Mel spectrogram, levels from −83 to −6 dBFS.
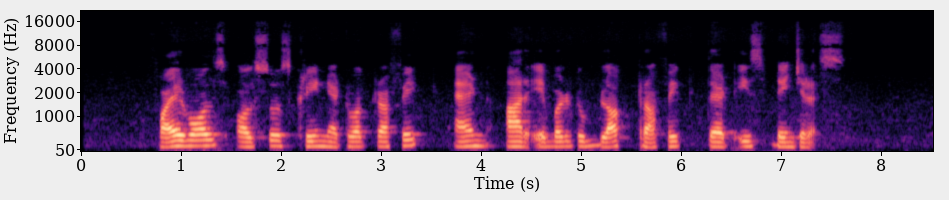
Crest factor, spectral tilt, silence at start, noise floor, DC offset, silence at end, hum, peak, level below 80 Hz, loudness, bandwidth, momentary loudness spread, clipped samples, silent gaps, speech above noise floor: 18 dB; -7 dB/octave; 0.8 s; -59 dBFS; under 0.1%; 0.95 s; none; -2 dBFS; -58 dBFS; -20 LUFS; 14.5 kHz; 10 LU; under 0.1%; none; 39 dB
